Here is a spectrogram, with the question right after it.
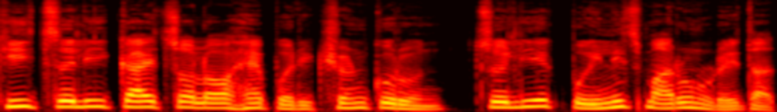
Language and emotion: Goan Konkani, neutral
